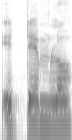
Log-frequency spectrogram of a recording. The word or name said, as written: 7itdEmlu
